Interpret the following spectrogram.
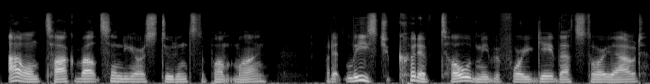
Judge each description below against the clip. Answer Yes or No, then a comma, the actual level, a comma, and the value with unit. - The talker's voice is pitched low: Yes, low, 130 Hz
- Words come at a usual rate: No, fast, 220 wpm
